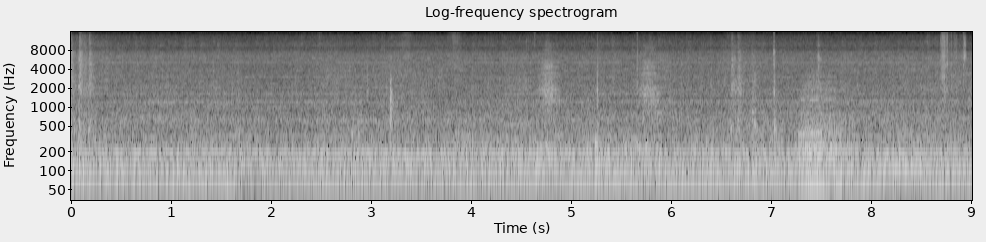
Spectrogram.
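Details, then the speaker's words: Holden VN SS V8 idling after fresh oil; it was ticky at the start because of the oil but is now quiet, with a low, even rumble, no ticking and only faint outdoor clicks. Normal idle. "Ah, this sounds nice and quiet, doesn't it? It was a bit ticky at the start, obviously, because of the oil, but now got fresh fluid in it."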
